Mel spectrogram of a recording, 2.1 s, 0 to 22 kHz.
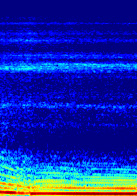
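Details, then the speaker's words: Toyota MR2 just started after a fuel tank system fix, in neutral: very deep, booming drone at steady idle, too deep to be normal; owner suspects an exhaust leak, with smoke and steam seen. "don't think this is normal man it's too deep"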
